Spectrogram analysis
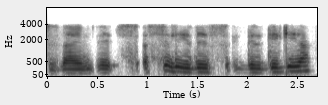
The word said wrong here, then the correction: Ghiggia: I'm getting nowhere near that. It's Ghiggia, but he scored the winning goal.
